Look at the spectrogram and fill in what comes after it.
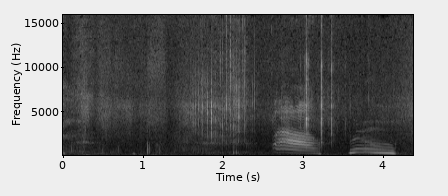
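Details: Affectionate, attention-seeking Japanese cat in Japan, called to come and played with. Two clear meows near the end: a longer, higher cry with falling harmonics, then a shorter, lower, downward-sliding one, after soft rustling.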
